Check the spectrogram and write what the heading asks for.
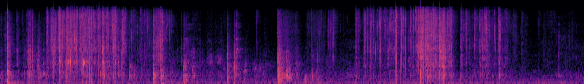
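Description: Foil trading-card pack wrappers crinkling and a pack being torn open, in bursts of crackly rustling: a long burst about a second in, a short one near the middle, and another from about seven to ten seconds in.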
